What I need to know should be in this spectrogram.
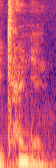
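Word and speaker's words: Tynion: I hear it rhymes with onion. That would be Tanyion.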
